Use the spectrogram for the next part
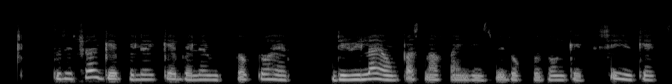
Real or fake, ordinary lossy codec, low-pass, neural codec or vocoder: real; none; 7.2 kHz; none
